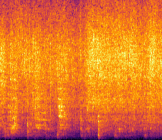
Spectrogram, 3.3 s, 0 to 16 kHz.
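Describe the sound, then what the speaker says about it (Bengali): Chopped tomato frying in a pan on medium heat for a tawa pizza topping, a steady close sizzle with repeated scraping stir strokes, no voices. "আরো 1 মিনিট এটাকে ফ্রাই করে নেব।"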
